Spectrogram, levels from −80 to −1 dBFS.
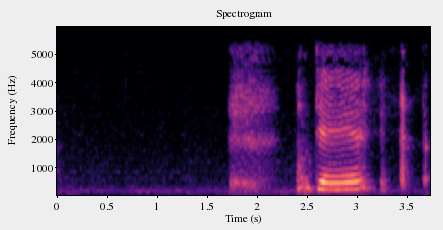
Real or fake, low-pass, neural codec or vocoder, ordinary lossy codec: fake; 5.4 kHz; codec, 24 kHz, 0.9 kbps, WavTokenizer, medium speech release version 1; none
